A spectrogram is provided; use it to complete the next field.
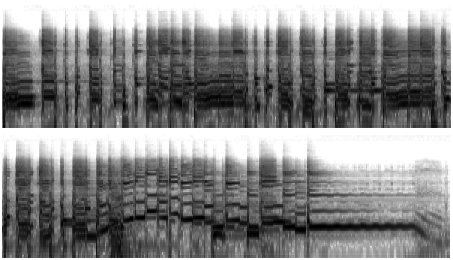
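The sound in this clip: An electric guitar played with both pickups mixed gives a hollow, scooped-mid distorted tone in a fast run of many picked notes and chords, ending on a sustained note that rings and fades away.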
